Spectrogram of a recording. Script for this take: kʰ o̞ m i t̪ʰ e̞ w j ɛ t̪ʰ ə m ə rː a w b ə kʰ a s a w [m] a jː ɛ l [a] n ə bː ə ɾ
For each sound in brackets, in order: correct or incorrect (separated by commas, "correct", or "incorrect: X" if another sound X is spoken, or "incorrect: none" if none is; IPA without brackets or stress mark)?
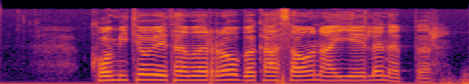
incorrect: n, incorrect: ə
